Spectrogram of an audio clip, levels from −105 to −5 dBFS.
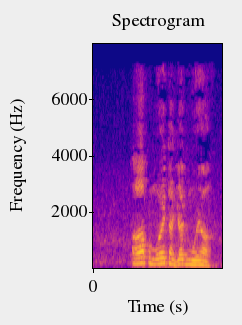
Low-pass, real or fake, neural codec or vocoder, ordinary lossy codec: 7.2 kHz; real; none; AAC, 32 kbps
